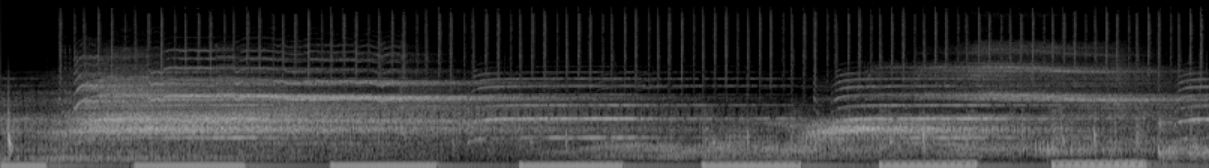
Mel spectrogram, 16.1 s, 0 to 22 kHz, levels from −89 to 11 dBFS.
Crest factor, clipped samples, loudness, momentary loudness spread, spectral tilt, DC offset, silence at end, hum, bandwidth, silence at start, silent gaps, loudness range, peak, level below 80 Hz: 18 dB; under 0.1%; -31 LUFS; 12 LU; -3.5 dB/octave; under 0.1%; 0 s; none; 18.5 kHz; 0 s; none; 9 LU; -14 dBFS; -40 dBFS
